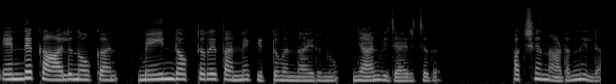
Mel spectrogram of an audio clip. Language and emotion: Malayalam, sad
